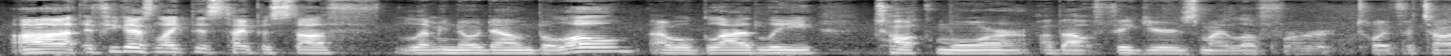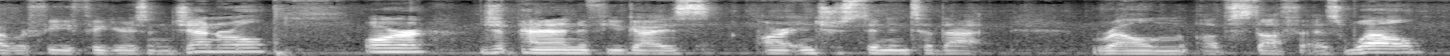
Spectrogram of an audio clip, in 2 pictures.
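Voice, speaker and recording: A man in an easygoing talk-to-camera toy review, drifting from point to point with plenty of ums and restarts. He sounds a bit worn out and yawning, his voice sitting at an ordinary middle pitch. A faint hiss sits under the home recording. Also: moderate pace, a bit bright. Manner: rambling, chatty, frequent fillers and restarts. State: tired, yawning. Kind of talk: casual talking-to-camera review.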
